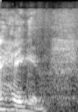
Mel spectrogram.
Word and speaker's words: Hagen: I swear to God, it's Cleona Hagen.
